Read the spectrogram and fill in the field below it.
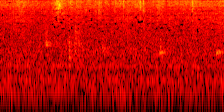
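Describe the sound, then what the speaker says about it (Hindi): Batter poured onto a hot oiled griddle gives a steady soft sizzle with a few light ticks, quiet and close, no one speaking. "अब हम इसमें बैटर डालेंगे"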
